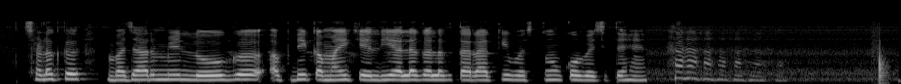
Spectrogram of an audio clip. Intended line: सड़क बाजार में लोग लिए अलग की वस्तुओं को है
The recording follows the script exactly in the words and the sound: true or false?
false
